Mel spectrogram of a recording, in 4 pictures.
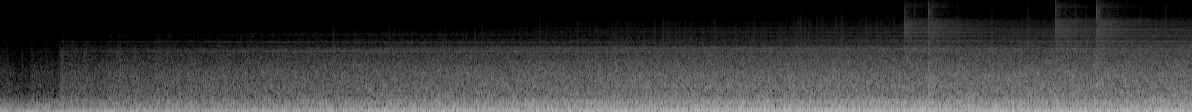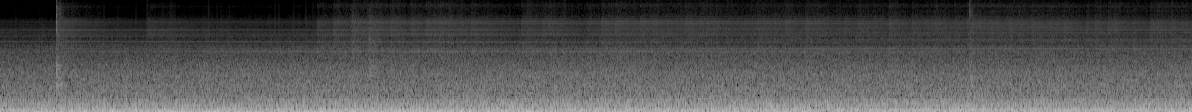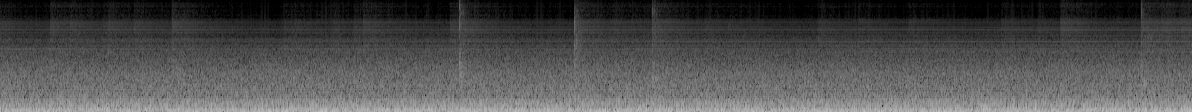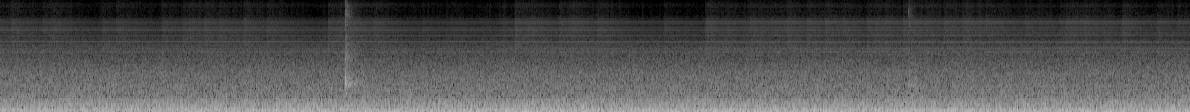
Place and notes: Oberbilk, Düsseldorf, Deutschland - Düsseldorf, tanzhaus nrw, main stage
At the empty main stage hall of the tanzhaus nrw. The sound of the ventilation and the electric lights.
This recording is part of the exhibition project - sonic states
soundmap nrw - sonic states, social ambiences, art places and topographic field recordings
soundmap nrw - social ambiences, sonic states and topographic field recordings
